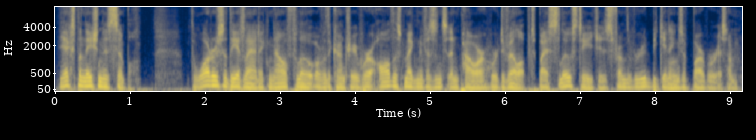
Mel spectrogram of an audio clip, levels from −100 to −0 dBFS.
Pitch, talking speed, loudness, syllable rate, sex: 95 Hz, 205 wpm, -17 LUFS, 6.5 syllables/s, male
